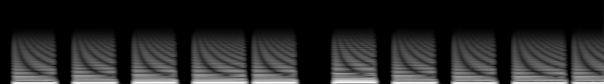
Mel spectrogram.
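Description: Layered synth bass combining a distorted sine sub with a filtered saw, playing ten sustained notes in a steady rhythm with short gaps, clean and alone, each note cutting off sharply.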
